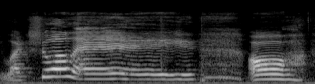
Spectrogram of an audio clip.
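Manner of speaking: slow, over-the-top protest; exaggerated disbelief. Real, not acted. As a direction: stretch it out in mock incredulity. Mock disbelief at readers who disliked it.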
